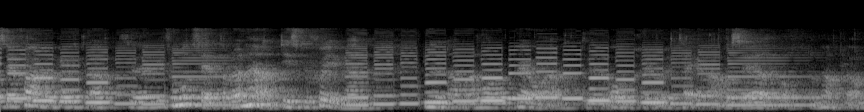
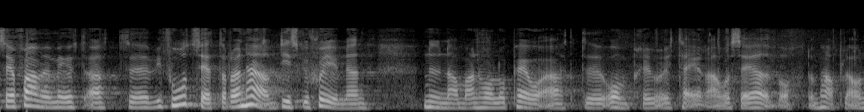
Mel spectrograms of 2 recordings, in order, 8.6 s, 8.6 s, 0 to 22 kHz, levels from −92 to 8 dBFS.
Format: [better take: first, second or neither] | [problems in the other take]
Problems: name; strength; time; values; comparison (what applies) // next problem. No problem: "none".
second | background sound (Wind instrument, woodwind instrument); as loud as the speech // room echo; dies away in 0.9 s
